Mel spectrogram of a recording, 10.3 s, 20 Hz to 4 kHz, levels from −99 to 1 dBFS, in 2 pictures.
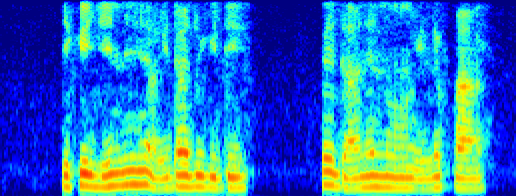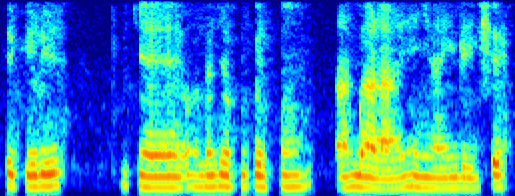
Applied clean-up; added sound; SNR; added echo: none; none; none; none.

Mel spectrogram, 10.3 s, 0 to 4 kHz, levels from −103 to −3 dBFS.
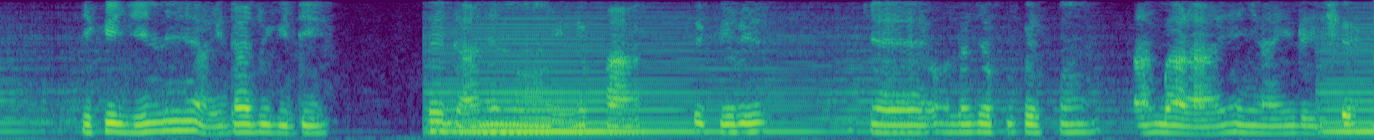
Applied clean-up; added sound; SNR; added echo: none; Bowed string instrument; 5 dB; none.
